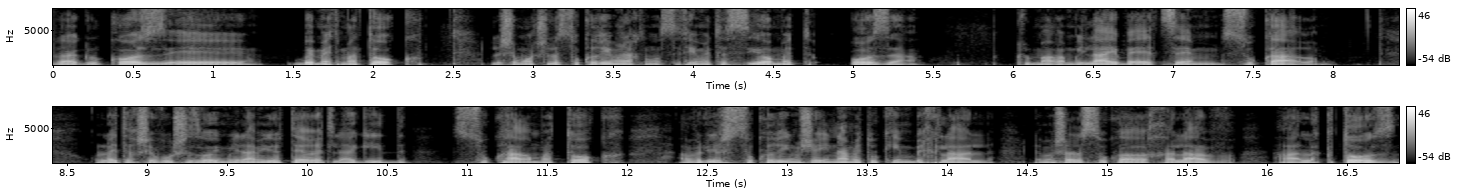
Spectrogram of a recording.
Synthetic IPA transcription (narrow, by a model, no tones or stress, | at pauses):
veaɡloko̞ze | be̞ːme̞tmato̞kʰ | leʃomo̞tʃe̞lhasukaʁimanaχnuno̞sifime̞t̪hasijo̞me̞t | ʔo̞za̰ | klo̞maʁhamilaibe̞e̞t͡se̞msukaʁ | ulajt̪eχʃevuʃezo̞imilamijo̞te̞ʁetlehaɡid | sukʰaʁmato̞kʰ | ʔa̰valjeʃsukaʁimʃeejnamːetukimbiχlalː | e̞maʃalsukaʁaχalav | ha̰lakto̞z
